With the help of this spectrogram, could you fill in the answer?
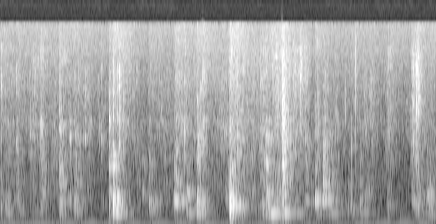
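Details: Young goat kids on a teeter totter give brief nasal bleats, two clearer ones standing out among knocks, shuffling and the creak of the see-saw in a small room.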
